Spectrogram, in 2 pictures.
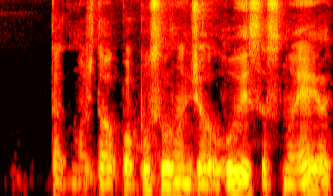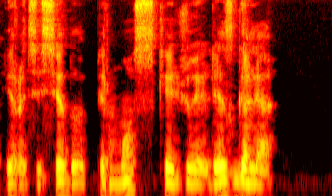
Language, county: Lithuanian, Vilnius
